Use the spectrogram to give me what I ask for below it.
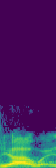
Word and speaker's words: Yahweh: But when the vowels are put in there, that's pronounced Yahweh.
